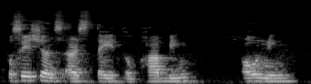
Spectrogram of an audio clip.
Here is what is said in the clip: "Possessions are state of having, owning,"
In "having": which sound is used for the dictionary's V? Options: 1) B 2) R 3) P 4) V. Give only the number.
1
